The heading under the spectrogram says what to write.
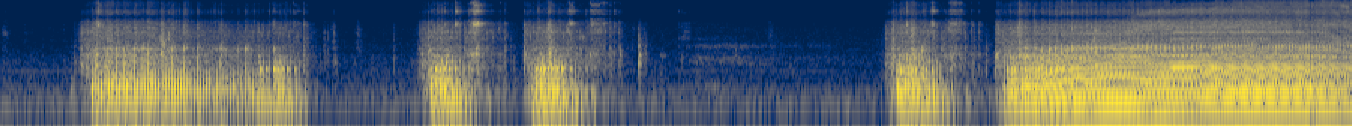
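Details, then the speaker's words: Small two-stroke trimmer after turning the high-speed H carburetor screw out about a quarter to half turn (factory set too lean for emissions): snaps cleanly from idle to high revs and holds full throttle smoothly instead of bogging and stalling. "Alright, see how it's running perfectly smooth right now?"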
